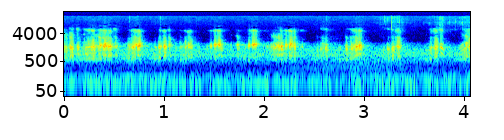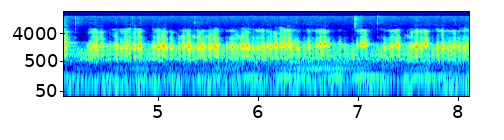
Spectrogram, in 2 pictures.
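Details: Loud singing of many wood frogs courting in Alaska in spring after the thaw; quick chuckling croaks packed closely, repeated several times a second without pause, faint low hum underneath.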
